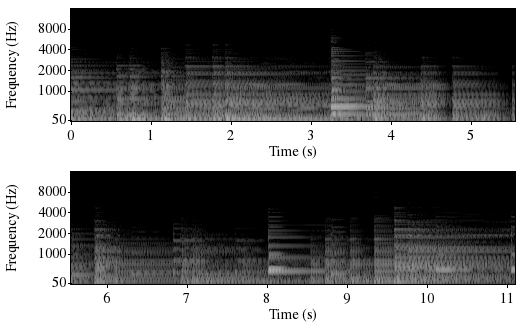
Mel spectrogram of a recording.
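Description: Piano music, chords and melody notes struck and left to ring, a few louder chords standing out.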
